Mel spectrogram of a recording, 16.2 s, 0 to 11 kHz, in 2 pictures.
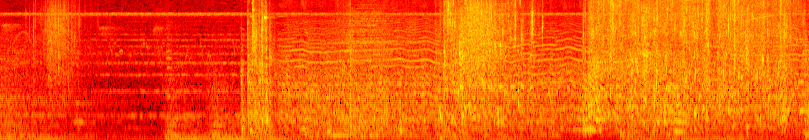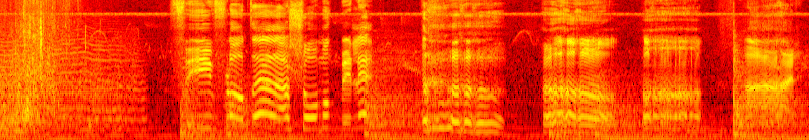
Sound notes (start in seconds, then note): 13.5 laughs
